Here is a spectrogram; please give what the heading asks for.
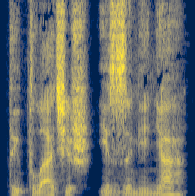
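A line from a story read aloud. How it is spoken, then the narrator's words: Whisper. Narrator (Russian): прошептал он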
